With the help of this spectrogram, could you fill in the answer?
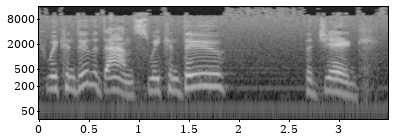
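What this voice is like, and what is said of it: Put-on Scottish accent. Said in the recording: “I can do the Scottish accent ... I can't say dance now without the Scottish accent coming on”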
